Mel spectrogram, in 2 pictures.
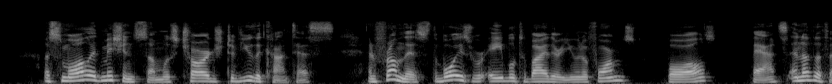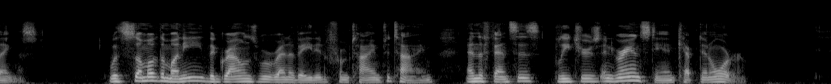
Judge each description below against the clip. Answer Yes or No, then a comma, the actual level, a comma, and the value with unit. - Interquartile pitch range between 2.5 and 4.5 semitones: No, average, 5.0 semitones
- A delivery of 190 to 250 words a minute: No, average, 175 wpm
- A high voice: No, low, 130 Hz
